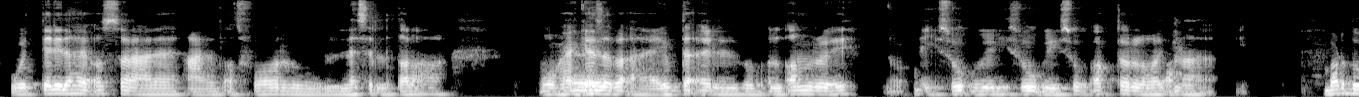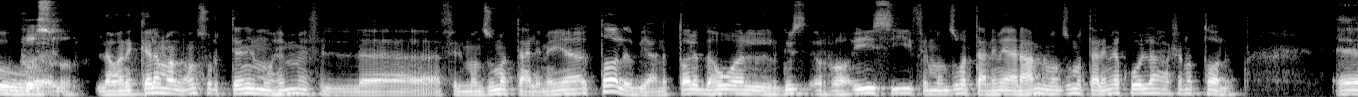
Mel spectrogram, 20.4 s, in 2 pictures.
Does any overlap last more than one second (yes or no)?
no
